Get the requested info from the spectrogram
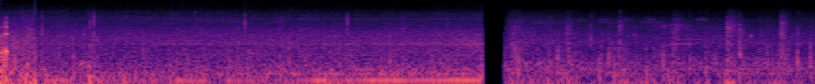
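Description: Wind rumbling on a small action camera's microphone over faint outdoor ambience. The sound cuts out for a moment about five seconds in, then goes on quieter, with a few faint ticks.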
